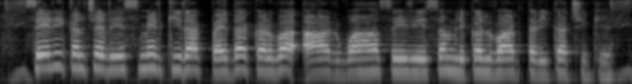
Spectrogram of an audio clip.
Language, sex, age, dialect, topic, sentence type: Magahi, male, 18-24, Northeastern/Surjapuri, agriculture, statement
